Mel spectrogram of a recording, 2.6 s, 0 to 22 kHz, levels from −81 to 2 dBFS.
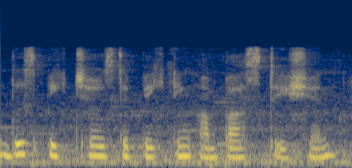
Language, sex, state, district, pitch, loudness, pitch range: English, female, Assam, Kamrup Metropolitan, 200 Hz, -16 LUFS, 185-215 Hz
